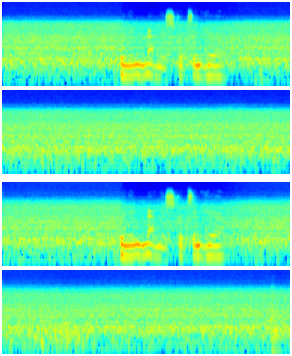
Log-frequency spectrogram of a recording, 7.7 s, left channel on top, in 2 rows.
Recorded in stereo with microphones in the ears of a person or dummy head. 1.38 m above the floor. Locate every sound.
1.6 s a man speaking: centre (ahead or behind), 0.6 m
